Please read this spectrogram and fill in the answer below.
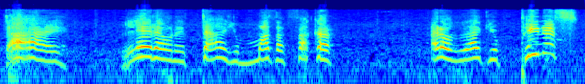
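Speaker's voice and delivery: put-on a falsetto girl persona ranting in English at the game. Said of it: "I'm playing the English girl right now".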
